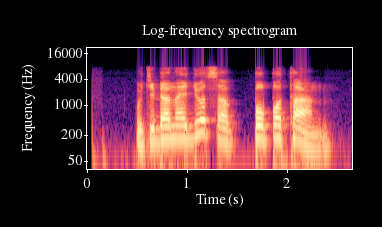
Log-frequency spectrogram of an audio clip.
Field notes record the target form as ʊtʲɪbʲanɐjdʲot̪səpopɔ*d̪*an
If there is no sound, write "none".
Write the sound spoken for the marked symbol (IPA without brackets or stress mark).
t̪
